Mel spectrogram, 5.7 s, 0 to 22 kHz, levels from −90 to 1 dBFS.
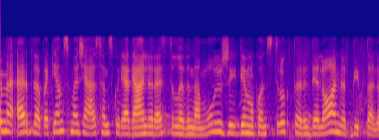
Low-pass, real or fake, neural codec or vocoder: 7.2 kHz; fake; codec, 16 kHz, 1 kbps, X-Codec, HuBERT features, trained on balanced general audio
